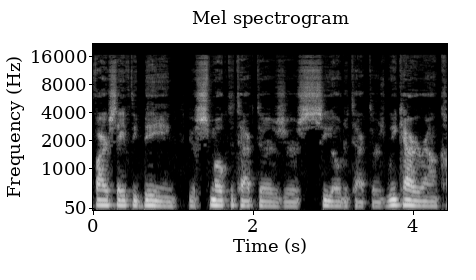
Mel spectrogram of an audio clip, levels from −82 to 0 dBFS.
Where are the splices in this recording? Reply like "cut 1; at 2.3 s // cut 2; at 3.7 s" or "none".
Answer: cut 1; at 1.1 s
